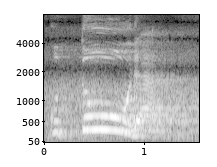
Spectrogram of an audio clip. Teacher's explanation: qual é a posição da sílaba tônica cultura tá na penúltima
